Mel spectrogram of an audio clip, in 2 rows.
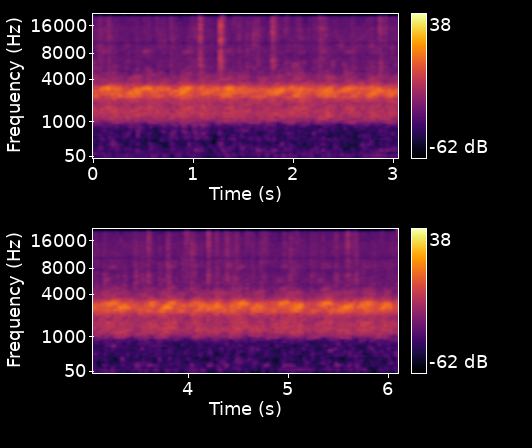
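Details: Rainy-night frog chorus from the Korean countryside, unbroken rapid croaking in high and middle bands, roughly 136 pulses a minute, faint rain hiss below.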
